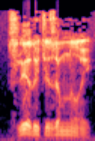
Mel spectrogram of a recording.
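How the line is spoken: Low rough voice. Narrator (Russian): сказал низким грубым голосом

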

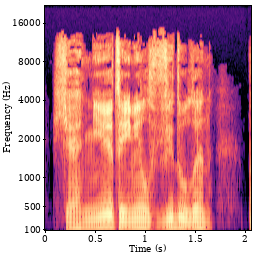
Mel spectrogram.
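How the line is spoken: Mutter. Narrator (Russian): пробормотал я

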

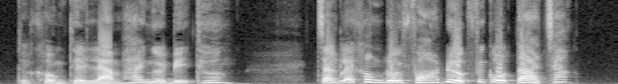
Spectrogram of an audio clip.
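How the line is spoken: Ghost woman's scream. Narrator (Vietnamese): Ma nữ hét lên

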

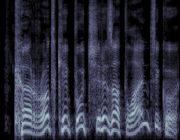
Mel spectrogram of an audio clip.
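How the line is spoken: Laughing. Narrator (Russian): рассмеялся он

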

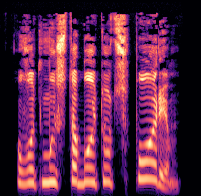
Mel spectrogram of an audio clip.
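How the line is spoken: Sincere sob. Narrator (Russian): сказала и совершенно искренне всхлипнула

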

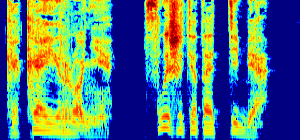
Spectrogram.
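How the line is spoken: Grumbling. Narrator (Russian): проворчал я

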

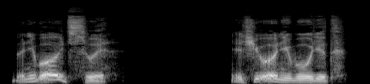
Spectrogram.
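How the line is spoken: Calm. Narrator (Russian): спокойно сказал

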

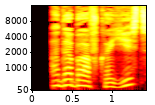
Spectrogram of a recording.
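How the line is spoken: Plain question. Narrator (Russian): спросила я Джастина

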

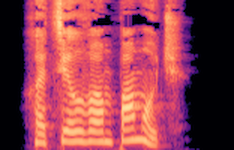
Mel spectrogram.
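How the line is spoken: Quiet. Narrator (Russian): негромко произнес он

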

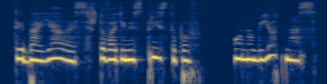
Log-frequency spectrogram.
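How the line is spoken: Trembling voice. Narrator (Russian): дрожащим голосом спросила Скарлетт

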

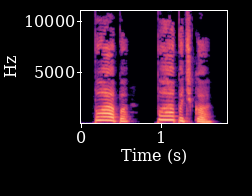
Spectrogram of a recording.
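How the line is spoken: Sobbing young girl. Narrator (Russian): рыдая, рвалась девчушка лет 10

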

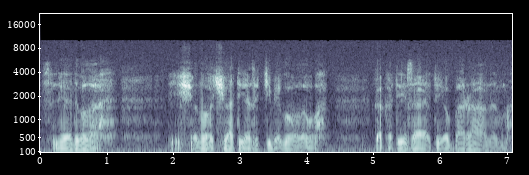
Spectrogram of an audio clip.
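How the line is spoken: Muffled, hollow voice. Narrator (Russian): Фаттах глухо сказал

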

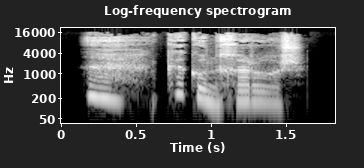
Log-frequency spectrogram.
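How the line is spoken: Sighing admiringly. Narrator (Russian): вздохнула Винга

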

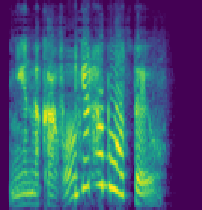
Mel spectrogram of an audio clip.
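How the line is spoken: Penitent mutter. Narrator (Russian): пробормотал, как кающийся грешник

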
